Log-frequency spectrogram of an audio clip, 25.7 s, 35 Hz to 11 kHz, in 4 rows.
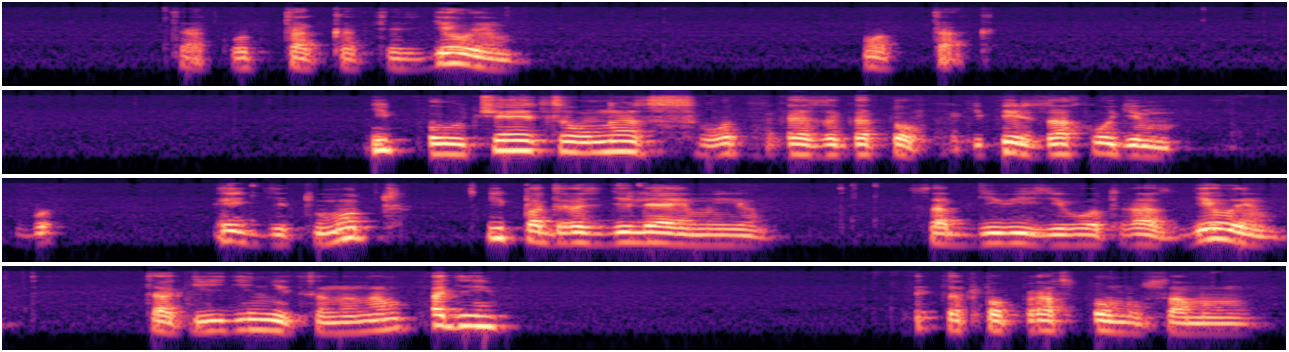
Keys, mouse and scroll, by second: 1.0 middle click, 3.2 click, 6.2 middle click, 7.5 shift+scroll down 1, 7.7 shift+middle click, 9.0 middle click, 12.6 click, 14.7 middle click, 15.9 click, 17.7 middle click, 20.1 KP_1, 21.4 scroll up 1, 22.1-23.2 scroll down 1, 23.6 click, 24.8 b.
